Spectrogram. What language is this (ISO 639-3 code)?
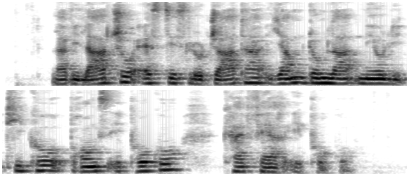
epo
